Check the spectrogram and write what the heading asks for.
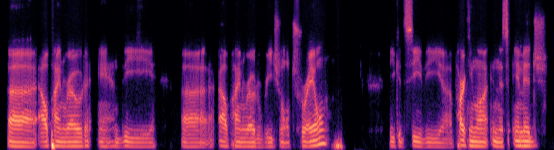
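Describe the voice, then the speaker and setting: Raspy man with a cold giving a staff presentation, low voice, dry mic sound. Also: dry recording. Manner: steady, measured delivery with occasional fillers. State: hoarse from a cold. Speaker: capital project manager presenting to a board.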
